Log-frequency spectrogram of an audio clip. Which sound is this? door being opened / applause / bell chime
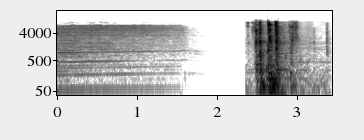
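door being opened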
